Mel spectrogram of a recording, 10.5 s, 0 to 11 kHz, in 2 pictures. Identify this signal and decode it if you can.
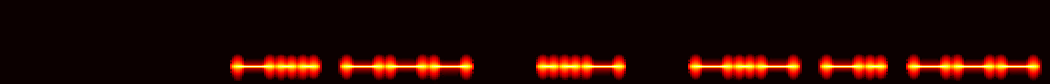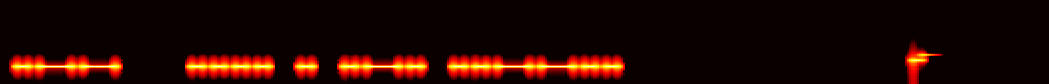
Morse code, heard as a keyed tone, about 22 wpm, 700 Hz. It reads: DO U KNOW HER?
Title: Sentences from Top 100 Words and Abbreviations 22wpm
